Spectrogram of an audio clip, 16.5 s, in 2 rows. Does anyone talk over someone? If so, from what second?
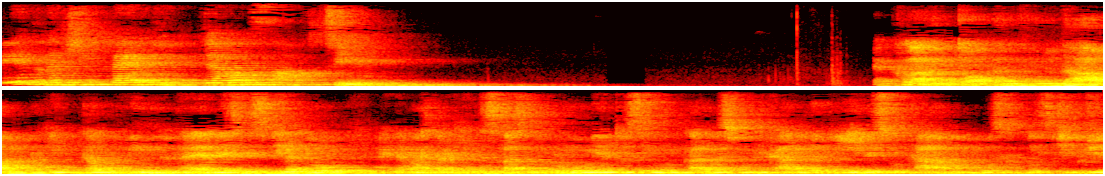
none

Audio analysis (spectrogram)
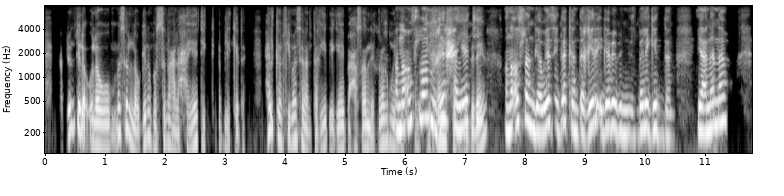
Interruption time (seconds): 5.8 s

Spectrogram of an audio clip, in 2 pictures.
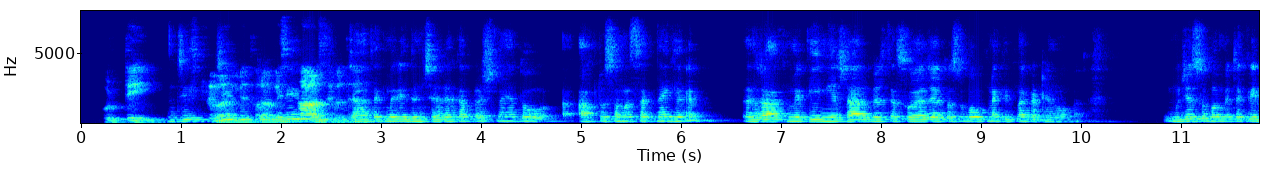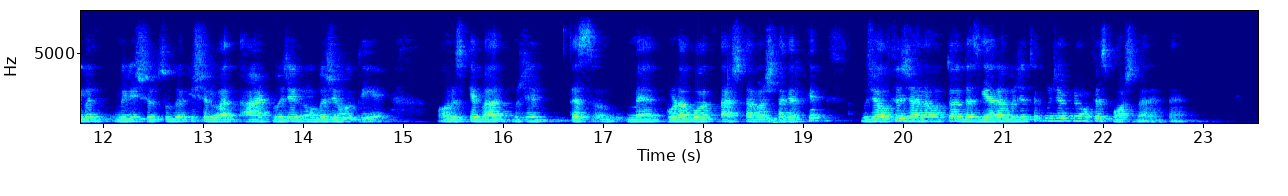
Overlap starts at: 1.2 s

